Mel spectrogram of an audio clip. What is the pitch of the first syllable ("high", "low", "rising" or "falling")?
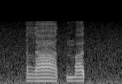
low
